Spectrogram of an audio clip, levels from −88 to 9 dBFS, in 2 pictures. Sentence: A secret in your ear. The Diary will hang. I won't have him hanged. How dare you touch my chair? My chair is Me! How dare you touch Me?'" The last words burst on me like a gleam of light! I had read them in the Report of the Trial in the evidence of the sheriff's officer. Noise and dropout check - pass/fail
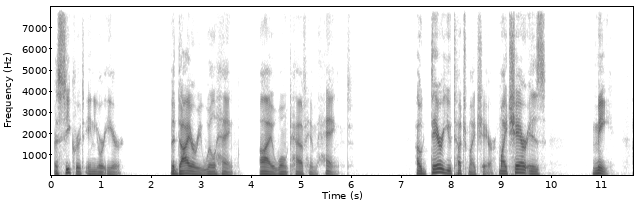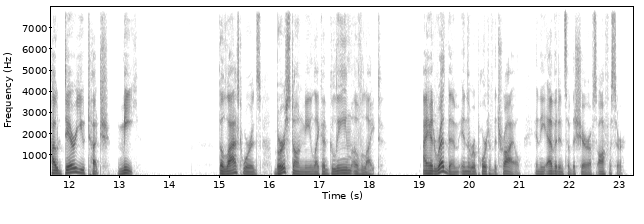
pass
